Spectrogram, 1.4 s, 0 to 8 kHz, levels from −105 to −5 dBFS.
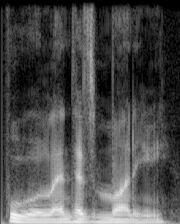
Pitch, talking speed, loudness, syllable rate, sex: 85 Hz, 175 wpm, -18 LUFS, 3.9 syllables/s, male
